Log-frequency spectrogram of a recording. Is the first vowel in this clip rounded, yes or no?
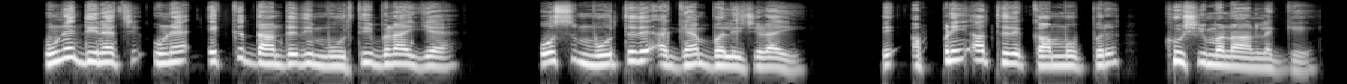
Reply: yes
